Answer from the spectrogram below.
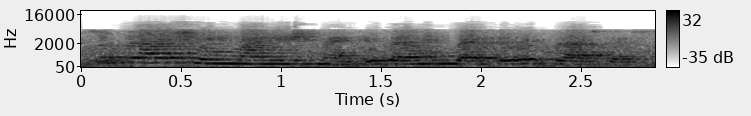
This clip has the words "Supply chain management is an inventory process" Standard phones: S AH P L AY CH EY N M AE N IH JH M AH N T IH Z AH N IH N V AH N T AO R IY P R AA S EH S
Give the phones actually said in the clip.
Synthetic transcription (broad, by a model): S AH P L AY SH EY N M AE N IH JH M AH N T IH Z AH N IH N B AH T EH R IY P R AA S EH S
